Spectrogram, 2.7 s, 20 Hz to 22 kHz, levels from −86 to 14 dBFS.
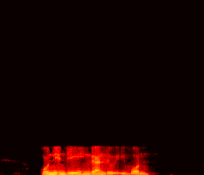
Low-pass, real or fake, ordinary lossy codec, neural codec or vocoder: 3.6 kHz; fake; AAC, 24 kbps; codec, 16 kHz, 0.8 kbps, ZipCodec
